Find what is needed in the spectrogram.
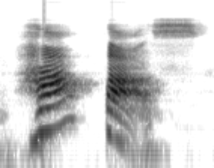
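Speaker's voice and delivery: "Rapaz" in two loud beats, "Ra", "paz"; split into syllables. Shown as a demonstration. Teacher asking pupils to count, "Rapaz" syllable by syllable. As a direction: punch out "Ra" and "paz" separately. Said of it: "Quantas sílabas eu tenho?".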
